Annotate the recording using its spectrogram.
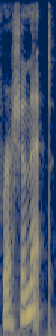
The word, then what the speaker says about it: Freixenet: and it was spelt F-R-E-I-X-E-N-E-T, and on paper looked like a little bit of a handful to pronounce. Knowing that many people wouldn't know how to pronounce it, and knowing that no one likes to look a fool at the bar, next to it they actually spelled it out phonetically, how to pronounce it, how to order it. And it was clear so that people felt comfortable enough to go and buy it. Apparently you pronounce it Freshenet.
